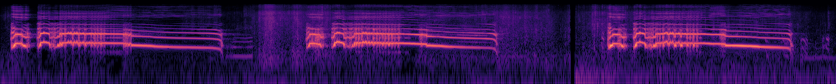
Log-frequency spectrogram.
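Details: Rooster crowing, offered as a wake-up call: three full crows about every three seconds, each opening with short stuttered notes, then a long harmonic-rich held note that slides downward at the end.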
